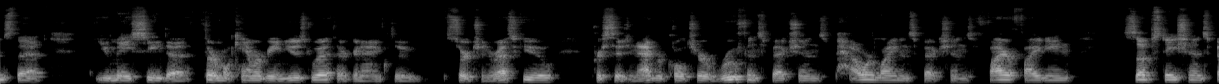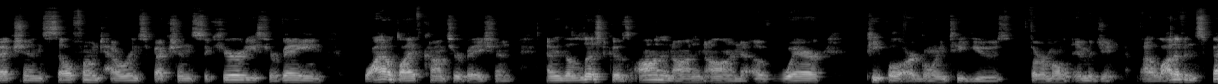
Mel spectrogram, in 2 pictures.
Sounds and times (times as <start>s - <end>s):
Speech: 0.0s - 24.3s.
